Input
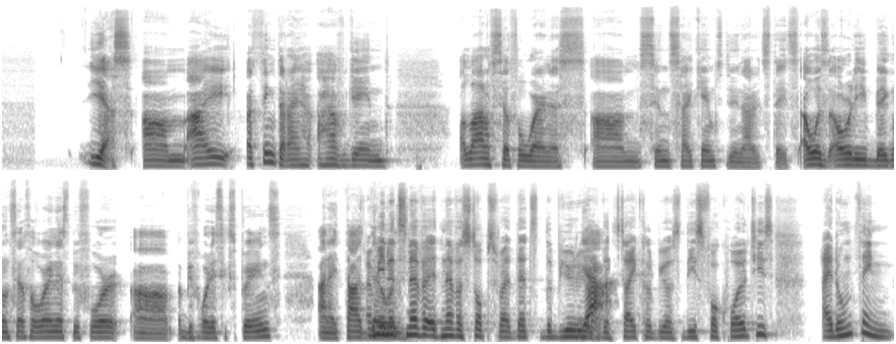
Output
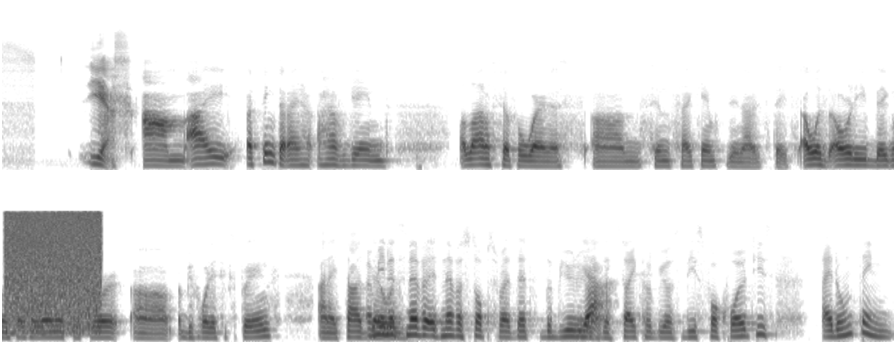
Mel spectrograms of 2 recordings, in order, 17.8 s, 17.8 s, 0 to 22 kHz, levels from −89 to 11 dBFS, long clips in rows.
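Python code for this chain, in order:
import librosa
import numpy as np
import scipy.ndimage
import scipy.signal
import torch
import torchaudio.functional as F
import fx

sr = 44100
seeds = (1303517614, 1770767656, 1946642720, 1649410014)

y = fx.filter_sweep_lowpass(x, sr, from_hz=7400.0, to_hz=600.0, start_s=0.09, end_s=2.17, q=4.6)
y = fx.spec_paint(y, sr, seeds[0], shape='noise', start_s=8.93, length_s=0.98, low_hz=200.0, high_hz=8500.0, level_db=-10.0)
y = y * 10.0 ** (-4.5 / 20.0)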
